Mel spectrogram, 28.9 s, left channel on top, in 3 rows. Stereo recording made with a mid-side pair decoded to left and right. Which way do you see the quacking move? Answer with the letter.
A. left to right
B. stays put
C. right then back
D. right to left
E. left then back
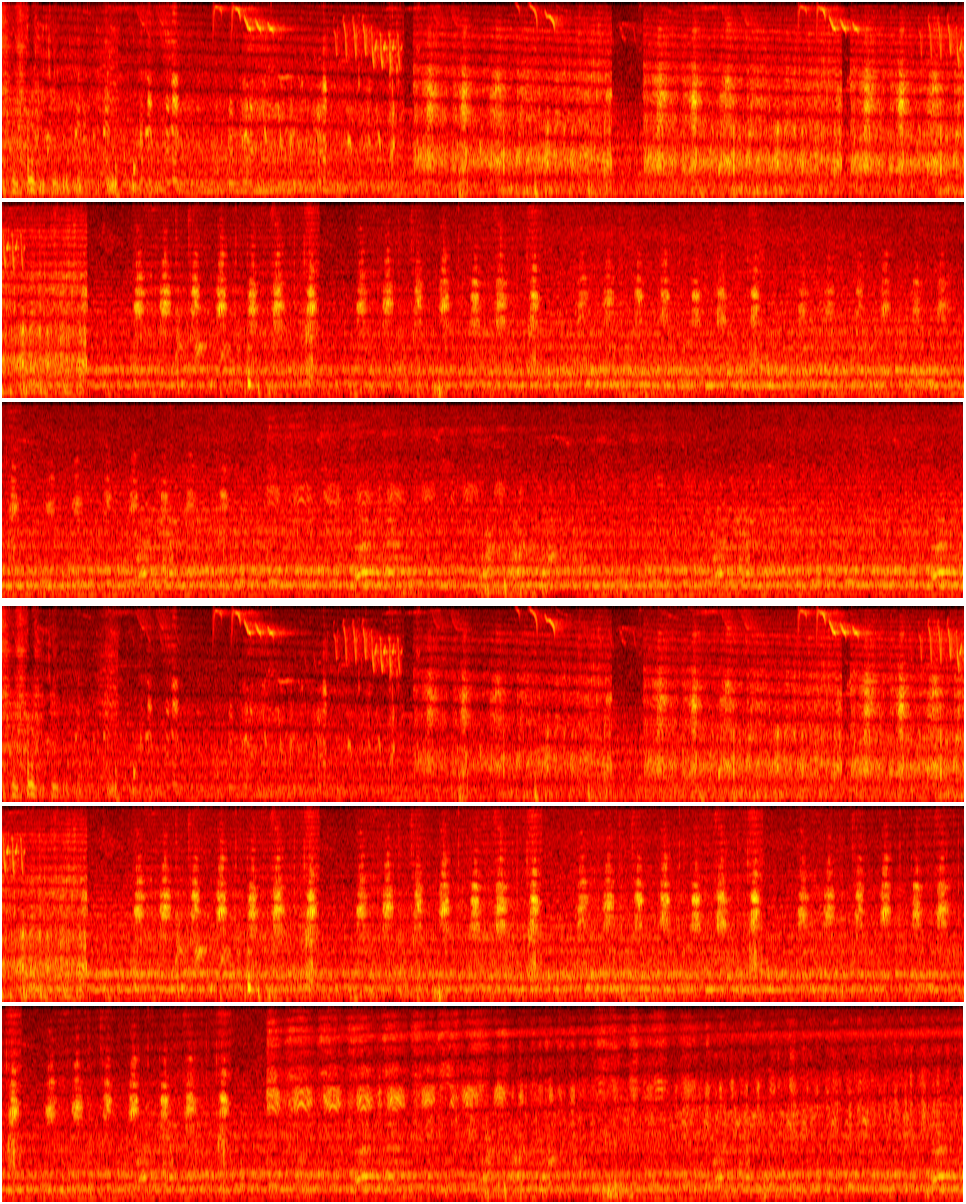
A.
